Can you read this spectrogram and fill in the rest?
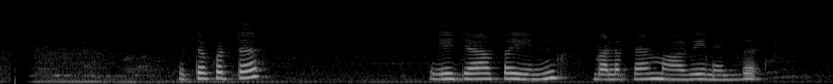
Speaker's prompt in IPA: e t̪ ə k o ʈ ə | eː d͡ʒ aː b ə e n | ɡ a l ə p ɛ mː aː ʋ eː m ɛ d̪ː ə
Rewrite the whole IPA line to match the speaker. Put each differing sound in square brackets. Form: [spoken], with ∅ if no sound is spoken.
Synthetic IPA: e t̪ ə k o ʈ ə | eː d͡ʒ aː [p] ə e n | [b] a l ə p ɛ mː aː ʋ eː [n] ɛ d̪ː ə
